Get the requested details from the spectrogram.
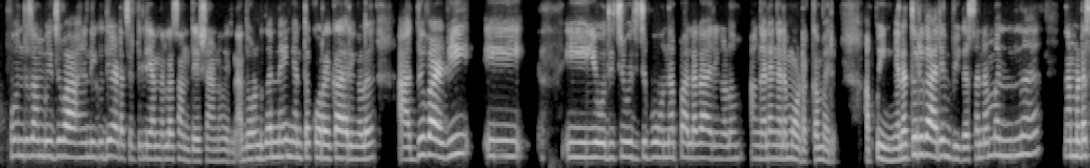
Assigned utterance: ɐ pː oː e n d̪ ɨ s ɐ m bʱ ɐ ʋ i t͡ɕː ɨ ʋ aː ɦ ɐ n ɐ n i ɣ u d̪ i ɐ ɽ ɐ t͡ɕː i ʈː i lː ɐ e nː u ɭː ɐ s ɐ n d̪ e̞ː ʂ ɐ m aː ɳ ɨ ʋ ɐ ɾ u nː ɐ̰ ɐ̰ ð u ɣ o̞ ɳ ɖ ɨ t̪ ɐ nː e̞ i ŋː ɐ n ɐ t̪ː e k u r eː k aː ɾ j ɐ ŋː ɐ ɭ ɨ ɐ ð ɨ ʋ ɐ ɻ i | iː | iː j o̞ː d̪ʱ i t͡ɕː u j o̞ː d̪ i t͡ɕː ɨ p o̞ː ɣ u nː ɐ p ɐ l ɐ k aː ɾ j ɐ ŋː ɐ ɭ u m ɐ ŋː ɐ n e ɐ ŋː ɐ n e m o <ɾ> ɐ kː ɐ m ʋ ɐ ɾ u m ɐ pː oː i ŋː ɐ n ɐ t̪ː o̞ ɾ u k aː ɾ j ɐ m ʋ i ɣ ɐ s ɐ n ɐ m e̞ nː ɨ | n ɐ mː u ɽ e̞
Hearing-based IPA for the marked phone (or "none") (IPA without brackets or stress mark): ɽ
